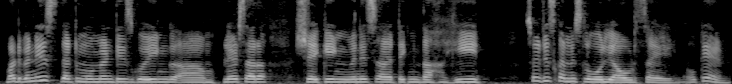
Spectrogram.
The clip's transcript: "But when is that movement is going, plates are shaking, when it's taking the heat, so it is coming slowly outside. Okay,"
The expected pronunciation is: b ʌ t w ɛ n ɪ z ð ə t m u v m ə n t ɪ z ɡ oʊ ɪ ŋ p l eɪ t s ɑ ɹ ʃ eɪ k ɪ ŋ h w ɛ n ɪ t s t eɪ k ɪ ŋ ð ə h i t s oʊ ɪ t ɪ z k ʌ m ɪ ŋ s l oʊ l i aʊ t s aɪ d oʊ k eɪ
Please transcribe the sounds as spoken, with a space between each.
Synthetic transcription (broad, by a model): b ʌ t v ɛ n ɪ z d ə t m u m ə n t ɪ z ɡ oʊ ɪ ŋ p l eɪ t s ɑ ɹ ʃ eɪ k ɪ ŋ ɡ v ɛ n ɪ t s t eɪ k ɪ ŋ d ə h i t s oʊ ɪ t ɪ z k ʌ m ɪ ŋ s l oʊ l i aʊ t s aɪ d oʊ k eɪ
